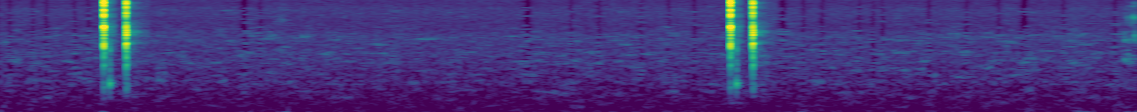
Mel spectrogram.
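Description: Two crisp double clicks of a computer mouse while working in CAD software, a few seconds apart, close and sharp against a quiet background.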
